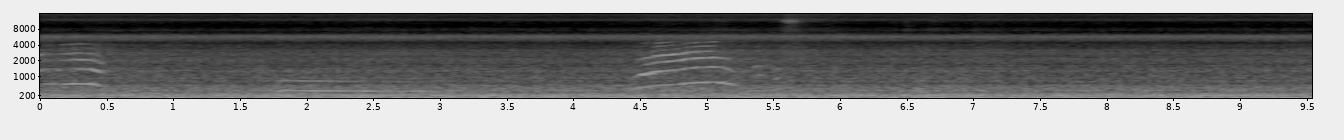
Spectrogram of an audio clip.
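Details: House cat producing strange vocalisations to avoid fighting another cat: a short rising-falling meow, a long low drawn-out moan, then a louder arched wail, all over a constant low background hum.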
